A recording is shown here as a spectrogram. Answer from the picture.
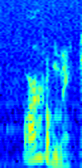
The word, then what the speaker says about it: Bartelmay: Bartlemy. – Can you spell that? – B-A-R-T-E-L-M-A-Y. – M-A-Y.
